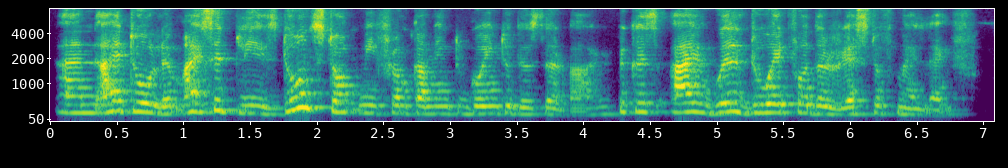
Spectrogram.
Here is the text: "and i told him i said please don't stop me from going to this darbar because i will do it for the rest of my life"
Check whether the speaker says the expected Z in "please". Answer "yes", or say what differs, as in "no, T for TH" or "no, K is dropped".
yes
